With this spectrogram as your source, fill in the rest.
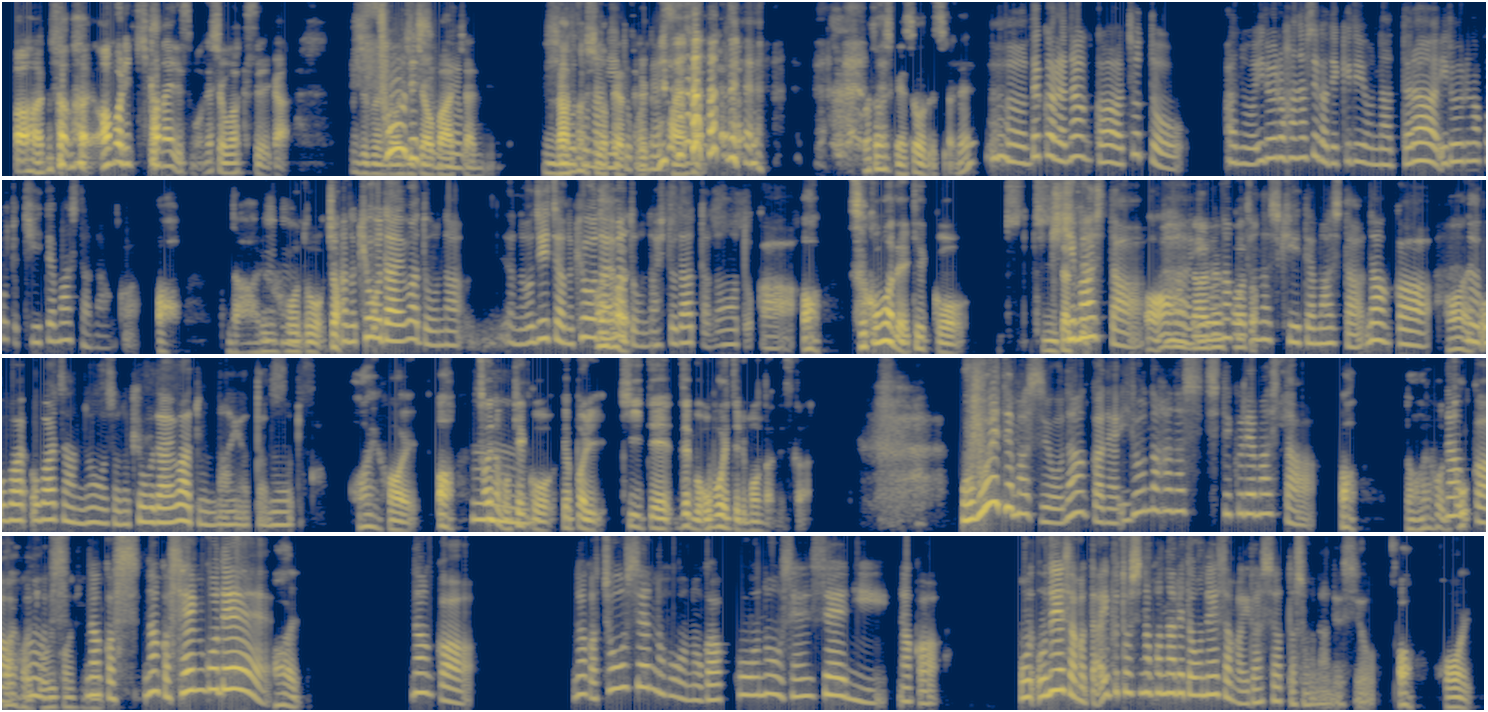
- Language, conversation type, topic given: Japanese, podcast, ご先祖にまつわる面白い話はありますか？
- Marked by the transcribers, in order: laugh; laughing while speaking: "ね"; laugh; other background noise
